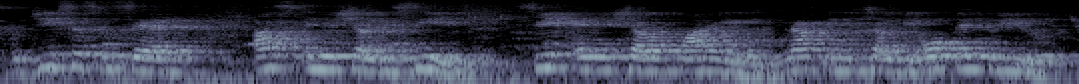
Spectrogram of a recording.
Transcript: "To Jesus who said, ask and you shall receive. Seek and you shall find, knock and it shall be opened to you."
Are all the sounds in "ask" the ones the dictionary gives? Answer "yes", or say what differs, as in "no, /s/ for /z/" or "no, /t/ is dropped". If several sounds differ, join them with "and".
no, /k/ is dropped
